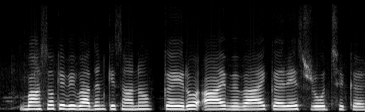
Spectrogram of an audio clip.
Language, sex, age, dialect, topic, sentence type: Maithili, female, 25-30, Angika, agriculture, statement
